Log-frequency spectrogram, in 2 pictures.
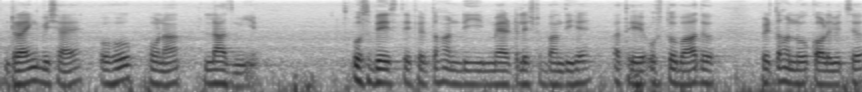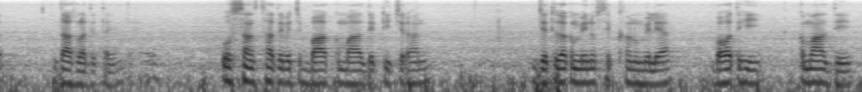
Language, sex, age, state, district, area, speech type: Punjabi, male, 18-30, Punjab, Barnala, rural, spontaneous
